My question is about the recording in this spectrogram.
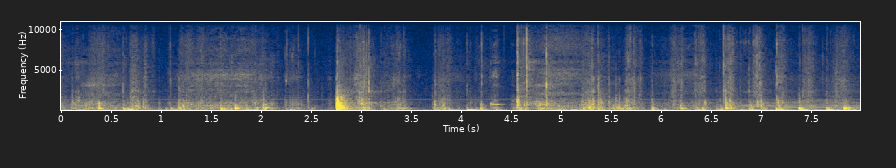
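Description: Knocks and clicks of a protein shaker bottle being handled, with one sharp thunk about three seconds in.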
